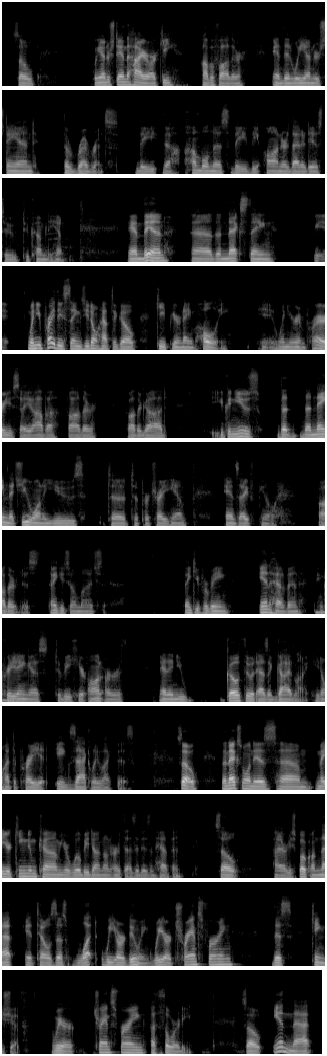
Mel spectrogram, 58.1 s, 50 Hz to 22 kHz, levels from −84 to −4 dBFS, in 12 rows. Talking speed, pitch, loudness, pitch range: 165 wpm, 110 Hz, -38 LUFS, 105-120 Hz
